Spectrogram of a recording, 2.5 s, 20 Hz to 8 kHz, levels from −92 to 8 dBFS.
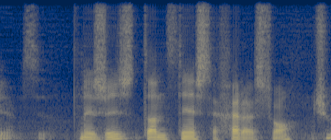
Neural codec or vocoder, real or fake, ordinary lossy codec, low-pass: codec, 16 kHz, 0.3 kbps, FocalCodec; fake; none; none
